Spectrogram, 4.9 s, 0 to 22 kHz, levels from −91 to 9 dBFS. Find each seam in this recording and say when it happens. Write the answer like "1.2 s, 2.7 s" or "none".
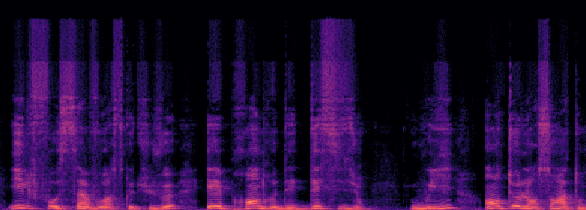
none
